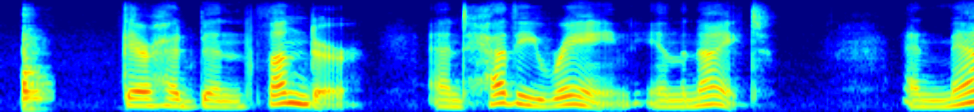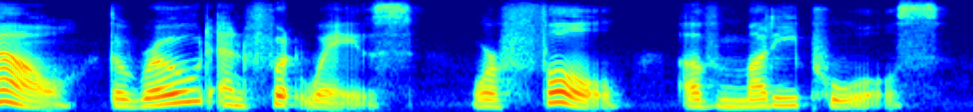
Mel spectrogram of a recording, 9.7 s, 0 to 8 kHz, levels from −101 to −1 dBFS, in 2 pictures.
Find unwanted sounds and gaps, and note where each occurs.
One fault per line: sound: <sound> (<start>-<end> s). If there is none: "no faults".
sound: tap (0.1-0.3 s)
